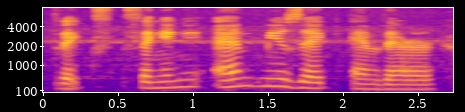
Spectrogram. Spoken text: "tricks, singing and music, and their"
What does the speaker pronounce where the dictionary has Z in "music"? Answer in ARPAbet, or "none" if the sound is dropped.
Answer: Z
